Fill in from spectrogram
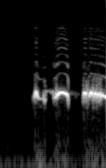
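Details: Spotted dove lure call, used to draw birds in: three low, mellow coos, the middle one long and even, the last a rolling, slightly quavering coo that falls away. No other sounds.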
